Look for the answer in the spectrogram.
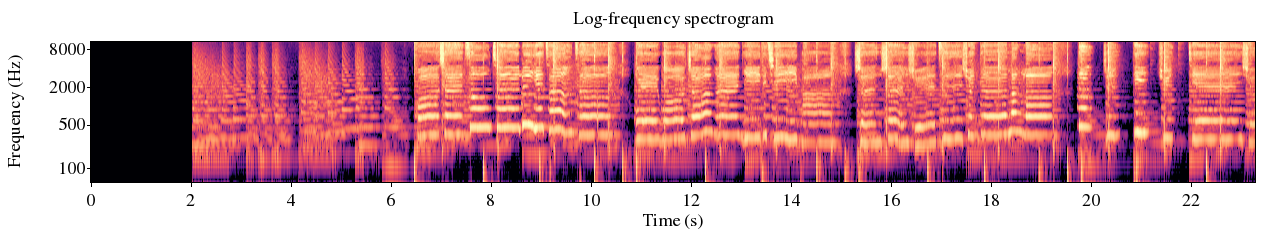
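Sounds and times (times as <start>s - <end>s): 
song: 2.0s - 23.2s.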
